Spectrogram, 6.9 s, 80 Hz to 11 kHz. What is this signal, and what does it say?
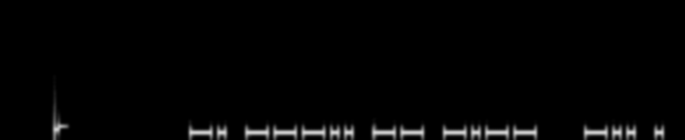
Morse code, heard as a keyed tone, about 17 wpm, 700 Hz. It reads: N8MY DE
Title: USA Callsign DE Callsign - 4 Characters - 17wpm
